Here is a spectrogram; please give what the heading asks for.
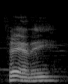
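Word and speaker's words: Fani: after another you had fonnie f a n i which is usually pronounced Fanny she added a little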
